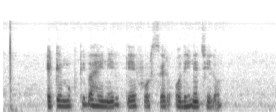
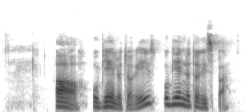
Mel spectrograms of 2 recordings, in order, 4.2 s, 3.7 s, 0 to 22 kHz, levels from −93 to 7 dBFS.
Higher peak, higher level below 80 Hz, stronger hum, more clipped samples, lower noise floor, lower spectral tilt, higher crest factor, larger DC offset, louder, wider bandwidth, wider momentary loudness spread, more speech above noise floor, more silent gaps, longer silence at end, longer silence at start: about the same, -6 dBFS vs -6 dBFS; about the same, -62 dBFS vs -64 dBFS; neither; neither; first, -64 dBFS vs -58 dBFS; first, -8 dB/octave vs -6 dB/octave; about the same, 22 dB vs 20 dB; neither; about the same, -27 LUFS vs -25 LUFS; first, 10.5 kHz vs 9.4 kHz; about the same, 9 LU vs 9 LU; first, 38 dB vs 33 dB; neither; first, 0.85 s vs 0.25 s; second, 0.15 s vs 0.85 s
